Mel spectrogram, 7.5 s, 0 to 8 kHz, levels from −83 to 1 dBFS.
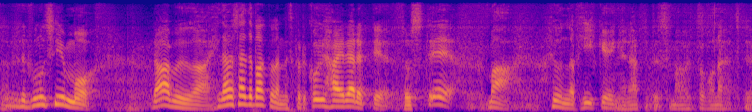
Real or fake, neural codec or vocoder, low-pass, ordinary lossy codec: fake; codec, 16 kHz, 0.5 kbps, X-Codec, WavLM features, trained on Multilingual LibriSpeech; 7.2 kHz; none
